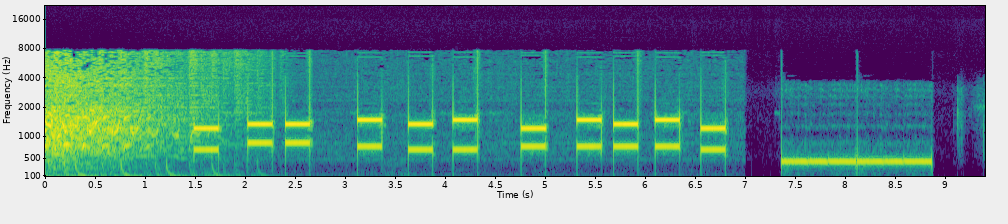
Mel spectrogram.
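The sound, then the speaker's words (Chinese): A rapid run of about a dozen short, crisp touch-tone beeps as a phone number is dialed for a call to Taiyuan, Shanxi, followed by a steady, lower-pitched tone lasting over a second, with a brief burst of noise beforehand. “我鼓起勇气给你打这个电话”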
